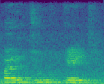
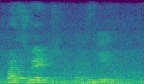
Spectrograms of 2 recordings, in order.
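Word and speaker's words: persuade: देखिए परजुएट प्रोनाउंस कर कीजिए आप इसको पर्सुएट।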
